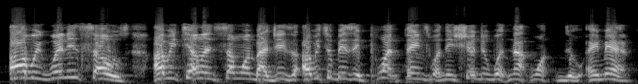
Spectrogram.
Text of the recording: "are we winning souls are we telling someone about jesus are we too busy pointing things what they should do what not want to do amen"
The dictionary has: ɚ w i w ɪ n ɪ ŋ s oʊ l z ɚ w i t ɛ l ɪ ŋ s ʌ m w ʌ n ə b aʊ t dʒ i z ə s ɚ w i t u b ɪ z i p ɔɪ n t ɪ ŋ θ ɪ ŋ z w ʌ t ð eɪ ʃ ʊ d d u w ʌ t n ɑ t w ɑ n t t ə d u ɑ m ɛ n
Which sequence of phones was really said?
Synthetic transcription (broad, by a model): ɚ w i w ɪ n ɪ ŋ s oʊ l z ɚ w i t ɛ l ɪ ŋ s ʌ m w ʌ n b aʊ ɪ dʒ i z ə s ɚ w i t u b ɪ z i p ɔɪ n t θ ɪ ŋ z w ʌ t ð eɪ ʃ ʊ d d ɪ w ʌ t n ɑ t w ɑ n t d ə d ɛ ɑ m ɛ n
